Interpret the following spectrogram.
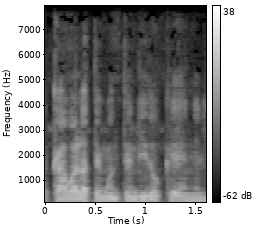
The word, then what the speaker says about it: cábala: Ya en castellano se pronuncia cábala, tengo entendido que en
